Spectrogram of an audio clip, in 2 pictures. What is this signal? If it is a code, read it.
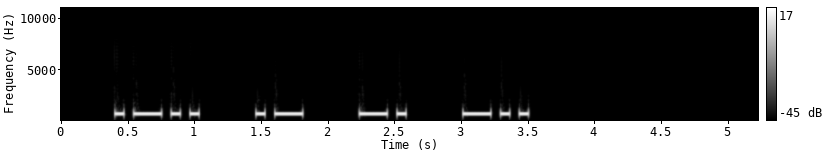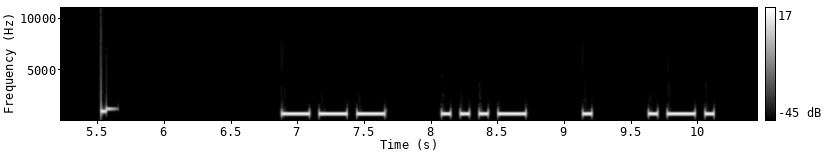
Morse code, heard as a keyed tone, about 17 wpm, spaced as for 12 wpm, 690 Hz. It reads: LAND OVER
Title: 2x Character Spacing - Top 300 Words - 17wpm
